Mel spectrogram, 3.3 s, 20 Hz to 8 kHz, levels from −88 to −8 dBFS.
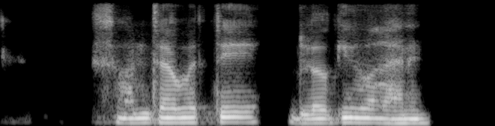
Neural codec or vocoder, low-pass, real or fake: codec, 16 kHz, 2 kbps, X-Codec, HuBERT features, trained on general audio; 7.2 kHz; fake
